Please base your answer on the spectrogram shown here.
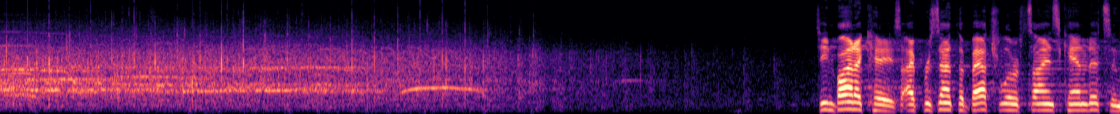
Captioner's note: cheering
